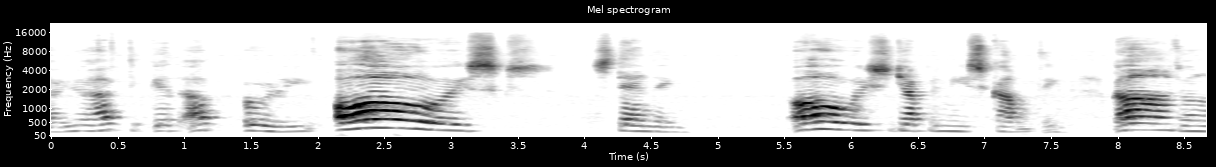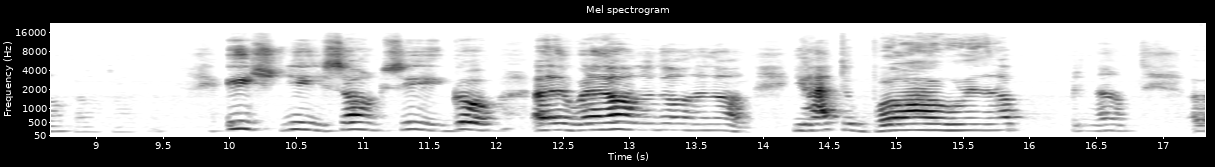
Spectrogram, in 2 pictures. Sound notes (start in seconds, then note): 7.8 japanese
